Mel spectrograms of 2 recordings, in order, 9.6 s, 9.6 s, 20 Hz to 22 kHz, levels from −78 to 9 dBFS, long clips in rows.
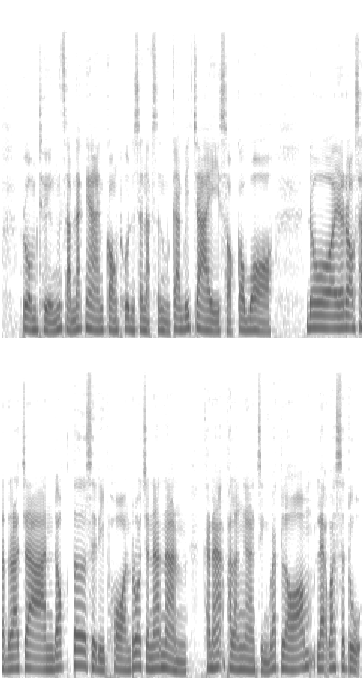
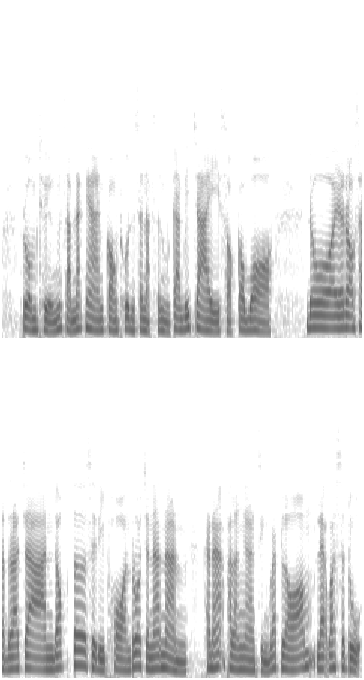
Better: first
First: none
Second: muffled; very; fading above 2 kHz

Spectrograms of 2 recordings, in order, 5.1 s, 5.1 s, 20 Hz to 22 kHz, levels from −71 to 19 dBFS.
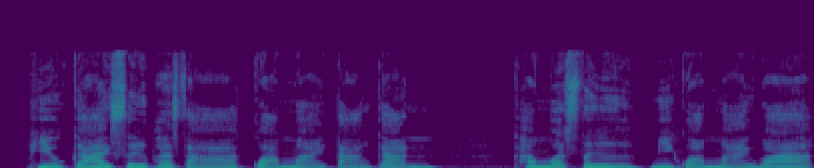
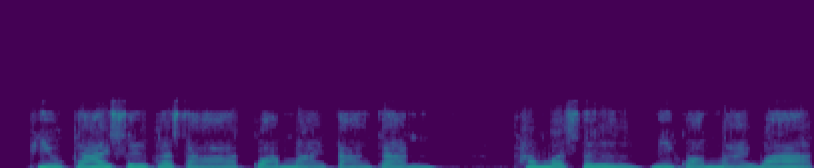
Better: first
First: none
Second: garbled, watery; badly; nothing above 7.5 kHz

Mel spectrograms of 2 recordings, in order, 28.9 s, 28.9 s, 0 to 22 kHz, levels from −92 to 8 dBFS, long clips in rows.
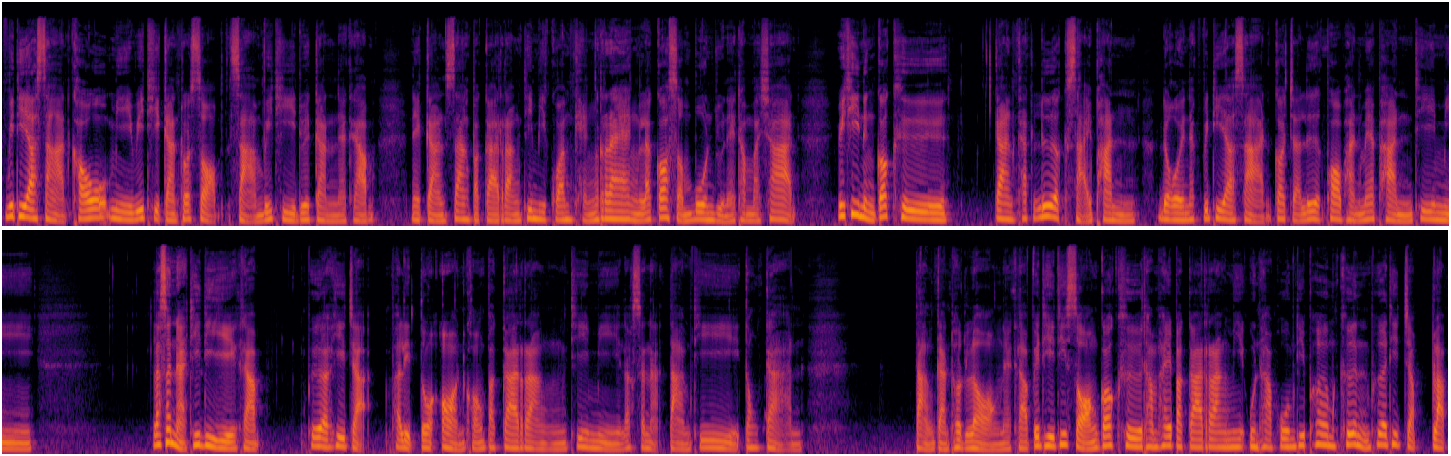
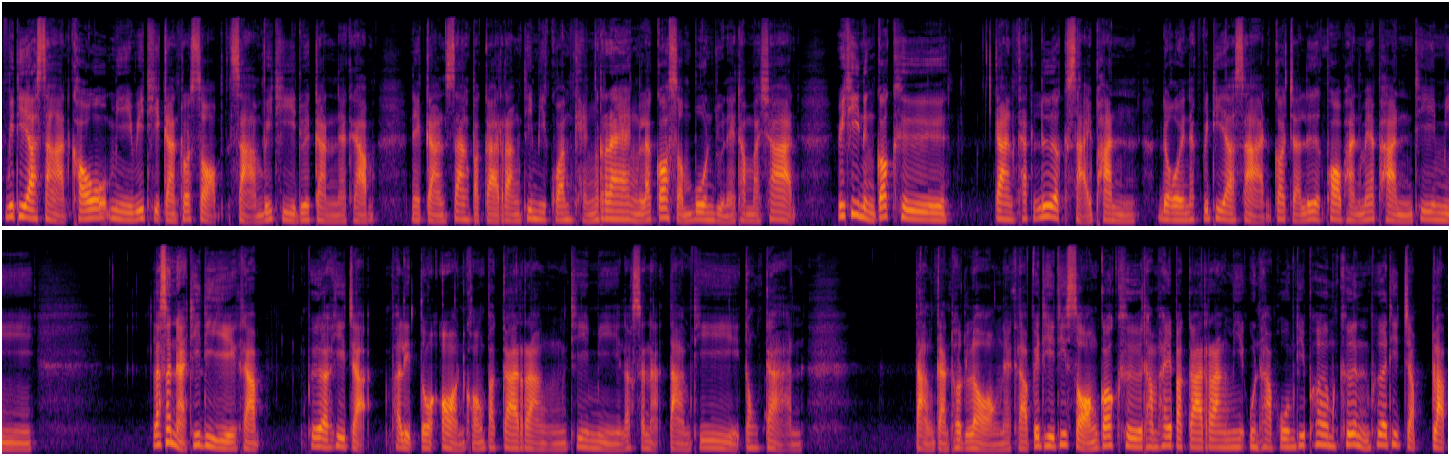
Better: first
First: none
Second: thin; somewhat; fading below 900 Hz

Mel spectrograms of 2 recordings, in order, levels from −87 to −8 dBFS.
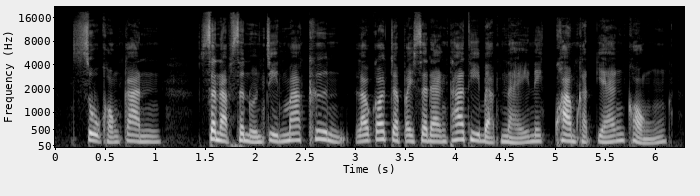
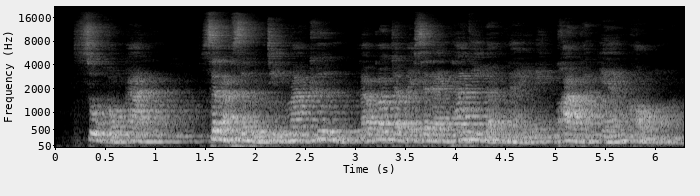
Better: first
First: none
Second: off-mic speech; far // room echo; strong; dies away in 1.3 s

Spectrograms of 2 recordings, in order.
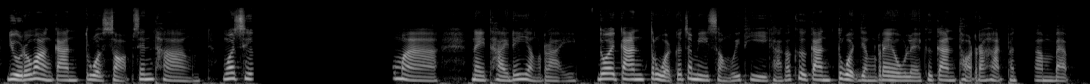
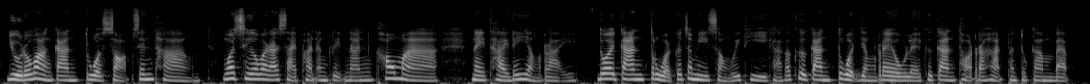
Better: second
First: audio cutting out; at 2.5 s for 1.5 s and at 10 s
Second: none

